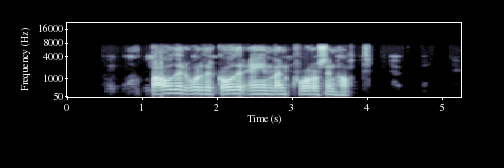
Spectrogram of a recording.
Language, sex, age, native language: Icelandic, male, 30-39, Icelandic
